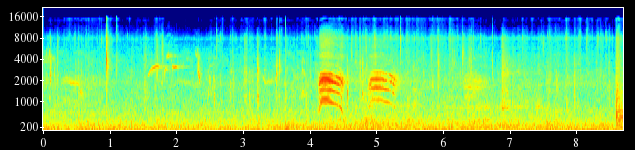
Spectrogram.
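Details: Crows competing with wild birds for food give a pair of harsh, hoarse caws in the middle, with faint chirps of other birds and steady low background rumble.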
